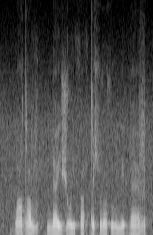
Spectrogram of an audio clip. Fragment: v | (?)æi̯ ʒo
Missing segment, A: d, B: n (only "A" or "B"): B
